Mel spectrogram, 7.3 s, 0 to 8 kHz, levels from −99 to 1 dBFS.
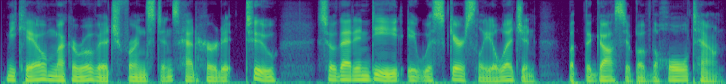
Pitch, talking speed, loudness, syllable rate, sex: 85 Hz, 190 wpm, -18 LUFS, 5.5 syllables/s, male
